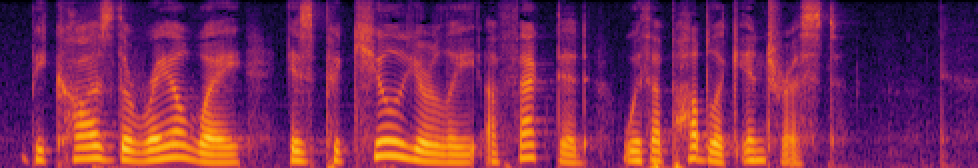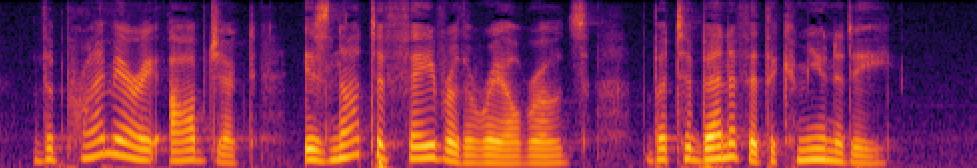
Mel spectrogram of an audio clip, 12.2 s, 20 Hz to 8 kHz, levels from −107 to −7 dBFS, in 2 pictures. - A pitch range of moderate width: No, wide, 5.8 semitones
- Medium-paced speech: No, slow, 120 wpm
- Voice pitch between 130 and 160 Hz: No, medium, 175 Hz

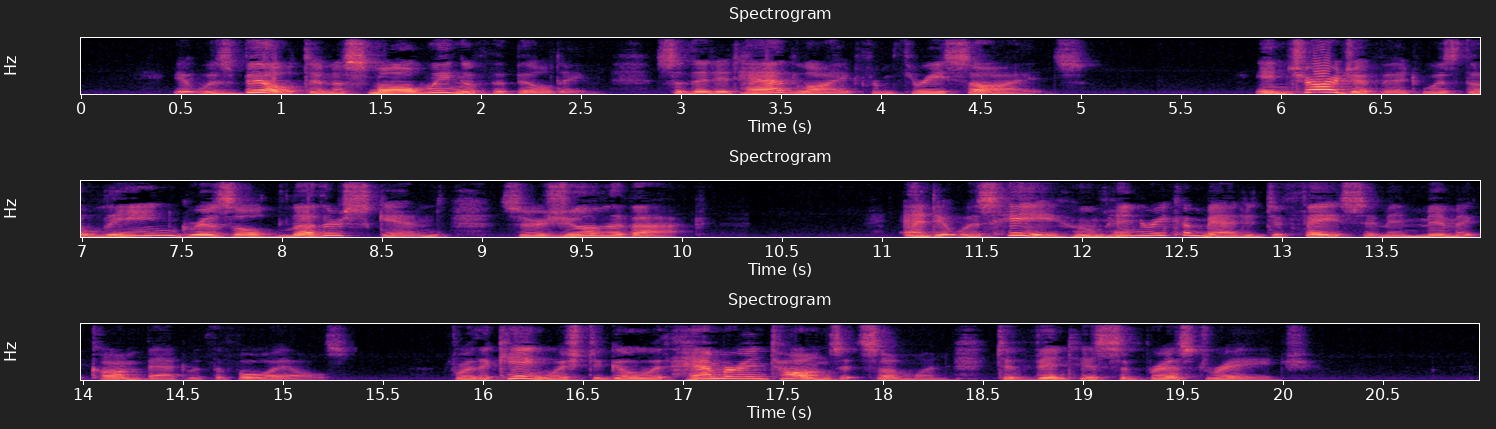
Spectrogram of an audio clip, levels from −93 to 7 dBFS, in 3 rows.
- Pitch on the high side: Yes, high, 200 Hz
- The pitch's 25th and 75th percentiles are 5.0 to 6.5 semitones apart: Yes, average, 5.3 semitones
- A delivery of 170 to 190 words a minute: Yes, average, 185 wpm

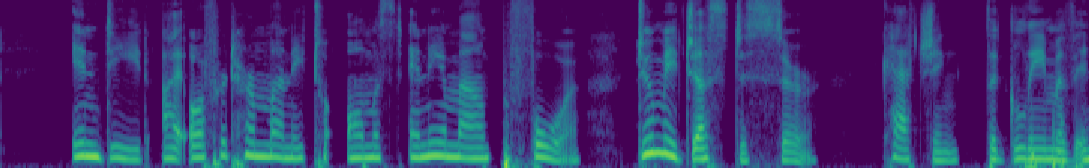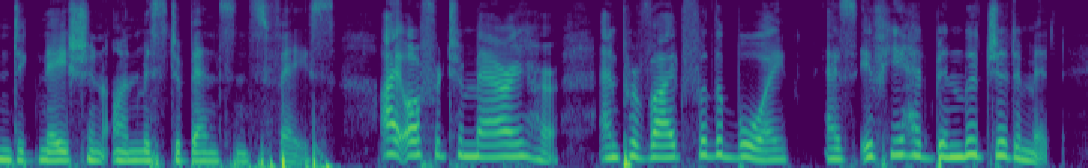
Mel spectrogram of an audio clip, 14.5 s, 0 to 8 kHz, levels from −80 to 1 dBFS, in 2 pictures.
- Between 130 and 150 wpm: No, average, 160 wpm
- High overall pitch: Yes, high, 195 Hz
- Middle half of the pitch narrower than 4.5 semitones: No, average, 5.0 semitones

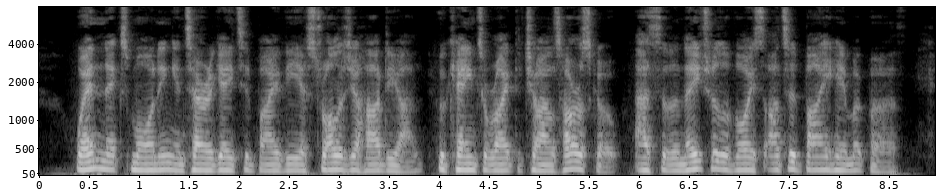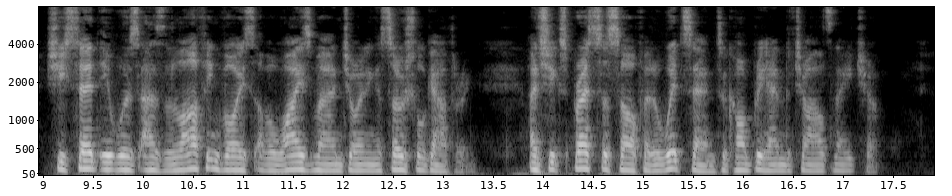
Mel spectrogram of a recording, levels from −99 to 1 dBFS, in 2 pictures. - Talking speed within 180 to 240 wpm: Yes, average, 195 wpm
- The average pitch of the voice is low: Yes, low, 115 Hz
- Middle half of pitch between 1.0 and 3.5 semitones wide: Yes, average, 2.7 semitones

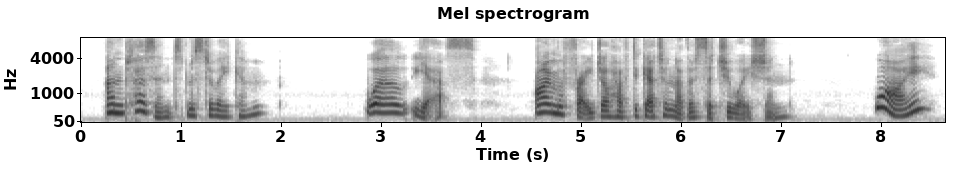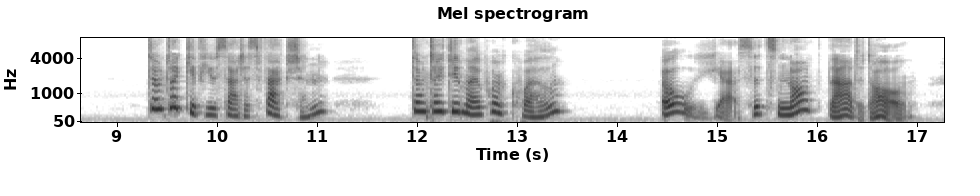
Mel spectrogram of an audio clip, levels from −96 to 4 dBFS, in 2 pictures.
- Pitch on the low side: No, high, 200 Hz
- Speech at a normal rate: No, slow, 130 wpm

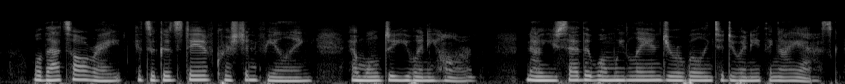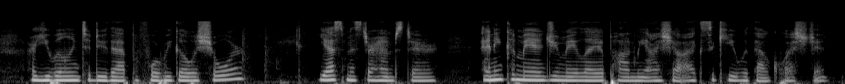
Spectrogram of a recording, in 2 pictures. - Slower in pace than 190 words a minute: No, average, 200 wpm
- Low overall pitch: No, medium, 185 Hz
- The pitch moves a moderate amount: No, narrow, 2.0 semitones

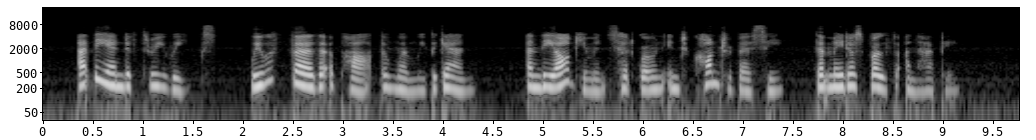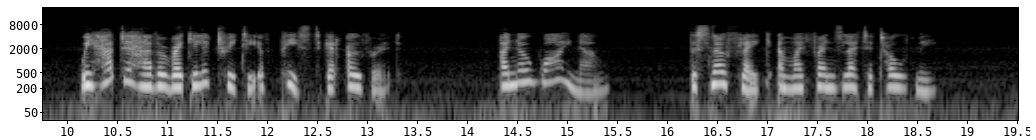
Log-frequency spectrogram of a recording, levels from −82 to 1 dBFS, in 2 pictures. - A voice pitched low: No, high, 210 Hz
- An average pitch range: Yes, average, 4.0 semitones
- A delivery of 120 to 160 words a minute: Yes, average, 155 wpm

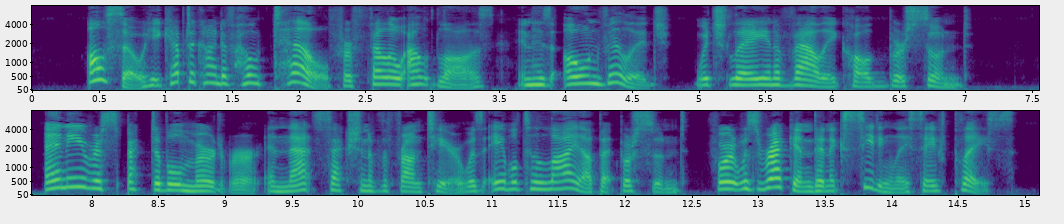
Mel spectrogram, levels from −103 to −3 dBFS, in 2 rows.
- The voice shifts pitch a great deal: Yes, wide, 6.2 semitones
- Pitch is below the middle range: No, high, 220 Hz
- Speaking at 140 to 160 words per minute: No, average, 180 wpm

